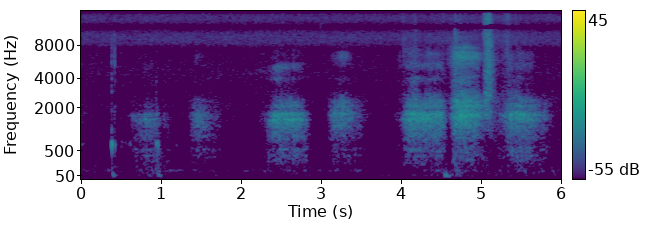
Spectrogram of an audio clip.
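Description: Near silence with faint, irregular breathing and sniffing close to the microphone, and two small clicks in the first second.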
